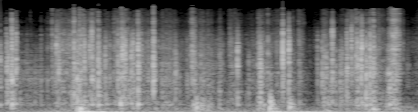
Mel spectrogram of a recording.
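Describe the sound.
Package being unwrapped on a high-speed train, its wrapping crinkling and rustling in many dense, crisp bursts that keep going throughout.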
